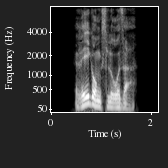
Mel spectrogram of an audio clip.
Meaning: inflection of regungslos: 1. strong/mixed nominative masculine singular 2. strong genitive/dative feminine singular 3. strong genitive plural
- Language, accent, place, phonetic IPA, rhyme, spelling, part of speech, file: German, Germany, Berlin, [ˈʁeːɡʊŋsˌloːzɐ], -eːɡʊŋsloːzɐ, regungsloser, adjective, De-regungsloser.ogg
